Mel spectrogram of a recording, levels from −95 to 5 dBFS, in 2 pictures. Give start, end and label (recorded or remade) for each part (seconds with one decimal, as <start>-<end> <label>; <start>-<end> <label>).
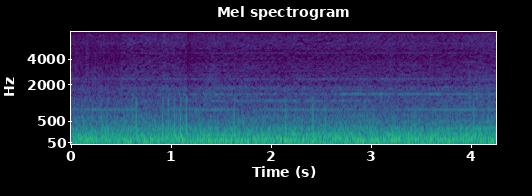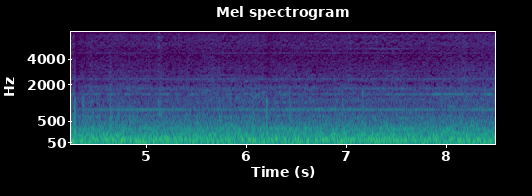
0.0-3.3 remade; 3.3-5.9 recorded; 5.9-6.8 remade; 6.8-8.5 recorded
